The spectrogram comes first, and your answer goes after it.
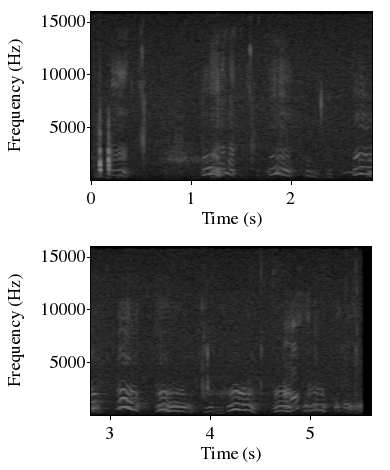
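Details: A male Cocker Spaniel, described as worked up and agitated, whines in a rapid series of high, arching, nasal whimpers.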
